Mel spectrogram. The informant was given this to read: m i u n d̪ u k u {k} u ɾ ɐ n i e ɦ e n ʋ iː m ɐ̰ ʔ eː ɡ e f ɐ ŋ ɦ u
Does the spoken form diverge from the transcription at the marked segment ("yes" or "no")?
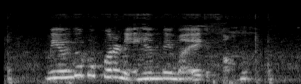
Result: no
